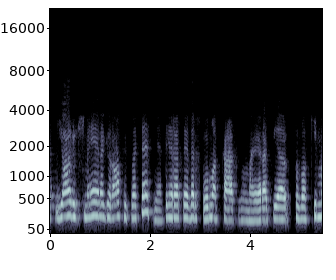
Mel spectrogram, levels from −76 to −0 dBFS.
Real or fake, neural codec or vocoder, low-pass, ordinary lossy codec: fake; codec, 16 kHz, 1.1 kbps, Voila-Tokenizer; 7.2 kHz; MP3, 96 kbps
